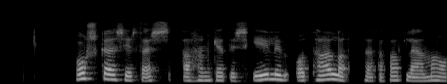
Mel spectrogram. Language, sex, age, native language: Icelandic, female, 30-39, Icelandic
